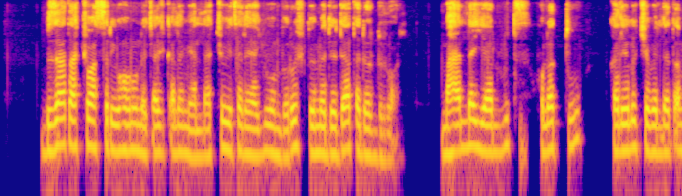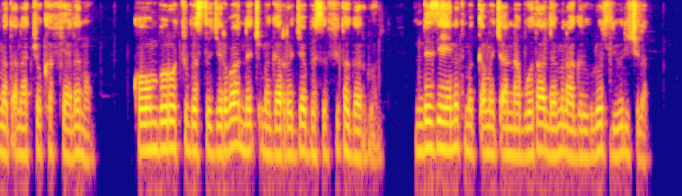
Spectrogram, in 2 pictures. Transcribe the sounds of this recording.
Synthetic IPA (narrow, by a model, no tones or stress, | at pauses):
bɨzat̪ʰat͡ʃːɛwasːɨɾjɛɦo̞nunət͡ʃʼat͡ʃʼkʼələmjalːat͡ʃːɛwjɛt̪ʰələjajːuwɔmbəɾo̞t͡ʃːbəməd̪əd̪at̪ʰəd̪əɾd̪ɨɾwa̰l | mahalːajːalːut̪hulət̪ʰːu | kʰəle̞lo̞t͡ʃːjɛβəlːət̪ʼəmət̪ʼənat͡ʃːɛwkʰəfijalənəw | kʰəwombəɾo̞t͡ʃːubəst̪ʰəd͡ʒəɾβanət͡ʃʼməɡarːəd͡ʒabəsɨfit̪ʰəɡaɾd̪wa̰l | ʔɨnd̪əzːihajnət̪məkʼːəmət͡ʃʼanːabo̞t̪ʰaləmɨnaɡəlɡɨlo̞t̪liwuljɪt͡ʃɪlal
